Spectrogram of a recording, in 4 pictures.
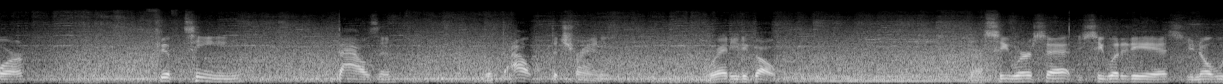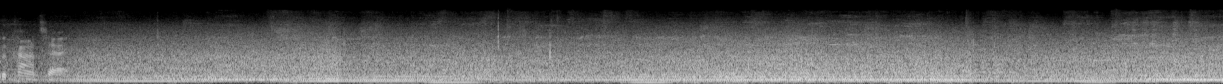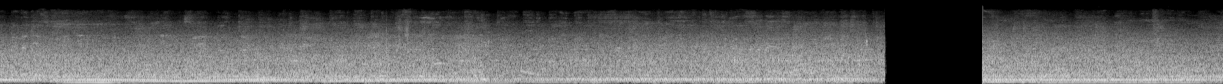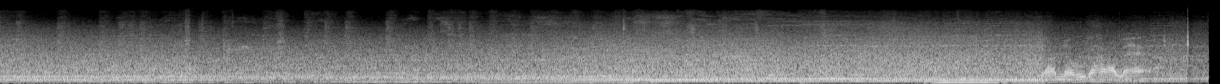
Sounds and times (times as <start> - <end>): Speech: 0.0 - 0.3, 1.5 - 2.5, 3.4 - 4.0, 4.8 - 6.1, 7.0 - 7.8, 9.7 - 13.0, 47.1 - 48.4
Vehicle: 0.0 - 33.3, 34.3 - 48.8.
